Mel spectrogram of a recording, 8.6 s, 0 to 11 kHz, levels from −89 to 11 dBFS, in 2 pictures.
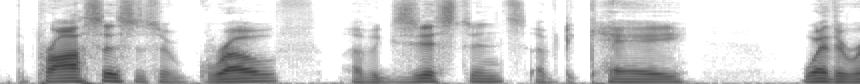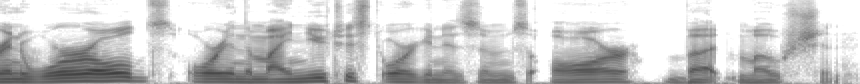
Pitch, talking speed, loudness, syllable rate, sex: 105 Hz, 135 wpm, -23 LUFS, 4.3 syllables/s, male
